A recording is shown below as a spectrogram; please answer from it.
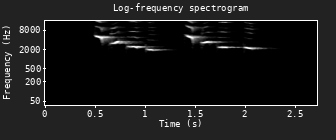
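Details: Daily song of a lesser green leafbird, called gotri: two tumbling phrases of loud, clear whistled notes, each falling in pitch and ending in a drawn-out lower whistle, against near silence.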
